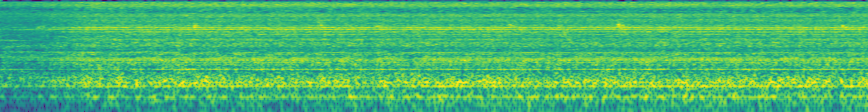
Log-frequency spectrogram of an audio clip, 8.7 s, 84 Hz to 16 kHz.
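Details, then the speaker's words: Frigidaire 12,000 BTU window air conditioner, just repaired and cleaned, running outdoors: steady even hum with a faint rapid pulse from compressor and fan, no knocking; possibly a reciprocating compressor; normal compressor running. "i'm not sure if it's just me but this compressor kind of sounds like a reciprocating compressor i'm genuinely being serious about"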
